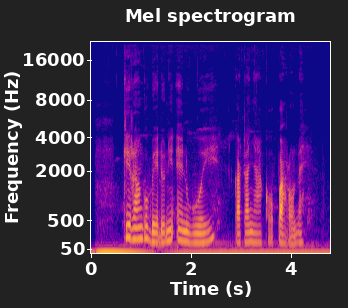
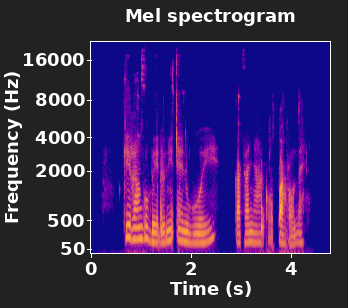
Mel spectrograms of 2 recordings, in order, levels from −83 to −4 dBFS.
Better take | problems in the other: first | noise reduction (neural mask model Resemble Enhance denoiser)

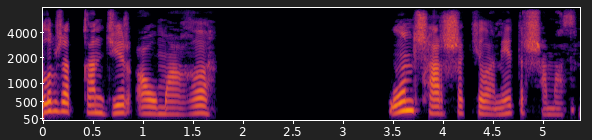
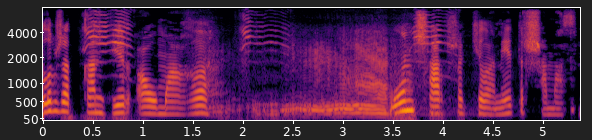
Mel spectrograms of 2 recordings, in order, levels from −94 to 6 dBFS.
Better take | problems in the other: first | noise reduction (neural mask model RNNoise)

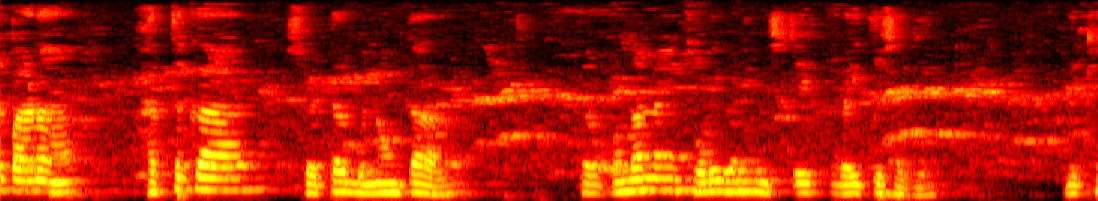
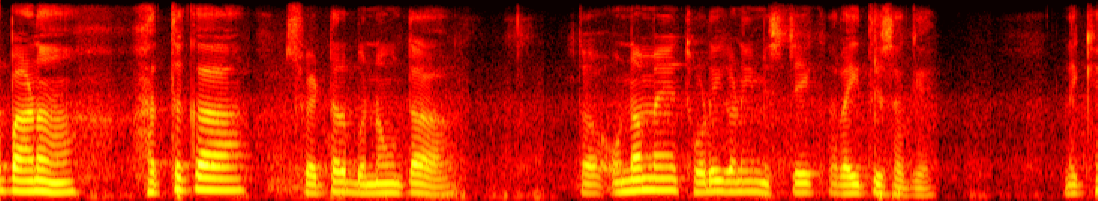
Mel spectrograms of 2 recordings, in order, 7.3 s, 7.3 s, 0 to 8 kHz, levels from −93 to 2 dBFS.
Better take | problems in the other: second | noise reduction (classical method WPE with log-MMSE)

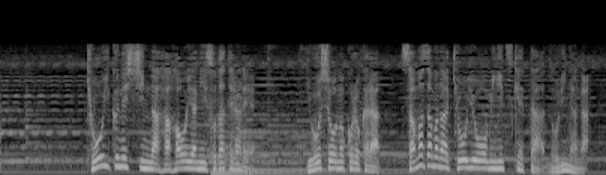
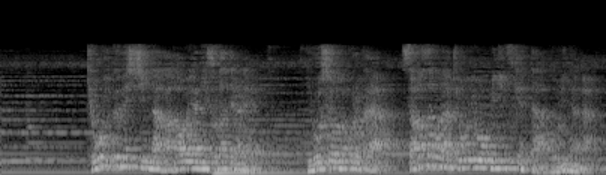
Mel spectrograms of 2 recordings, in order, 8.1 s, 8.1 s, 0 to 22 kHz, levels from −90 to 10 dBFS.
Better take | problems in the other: first | room echo; dies away in 1.2 s

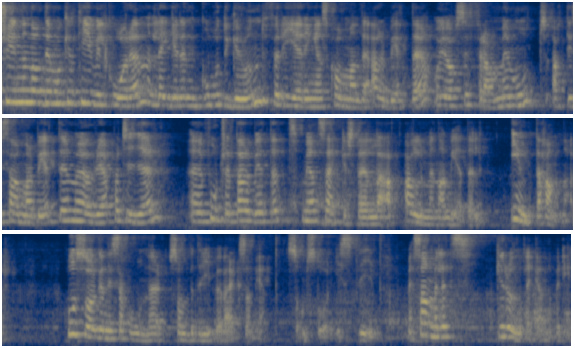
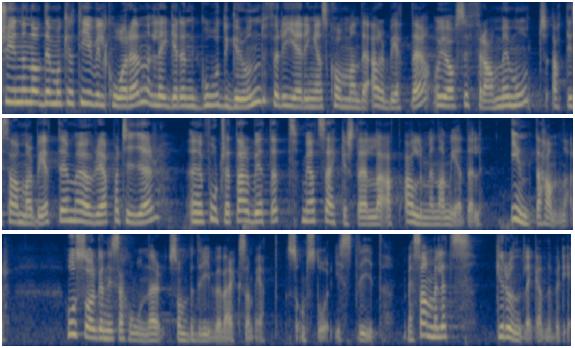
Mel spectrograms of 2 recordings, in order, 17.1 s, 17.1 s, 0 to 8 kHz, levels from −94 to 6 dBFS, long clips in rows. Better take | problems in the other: second | noise reduction (neural separator model SepFormer DNS4)

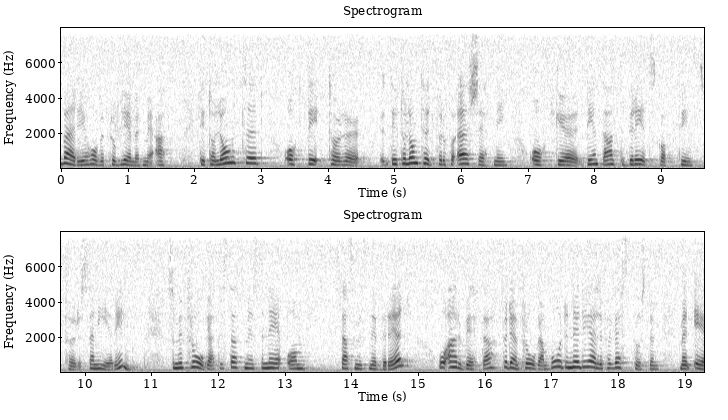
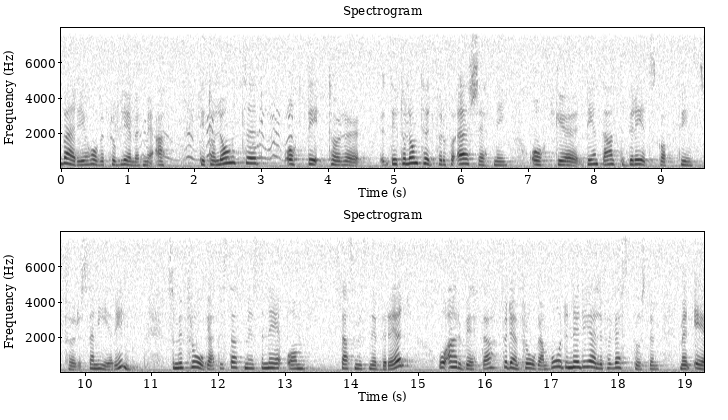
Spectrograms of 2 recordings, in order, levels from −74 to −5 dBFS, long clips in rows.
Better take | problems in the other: first | background sound (Dog); 19 dB below the speech

